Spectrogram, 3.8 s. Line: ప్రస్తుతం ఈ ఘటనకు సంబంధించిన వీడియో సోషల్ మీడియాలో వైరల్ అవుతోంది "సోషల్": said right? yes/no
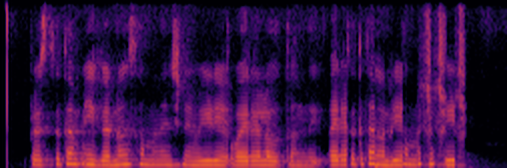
no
